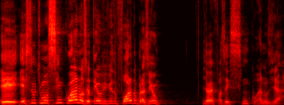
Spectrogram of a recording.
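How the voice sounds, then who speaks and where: A man's raised, projected voice, bright and sharp in tone, with ordinary pitch variation. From Brazil, interior of São Paulo state. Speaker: minister. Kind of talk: sermon. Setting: church.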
